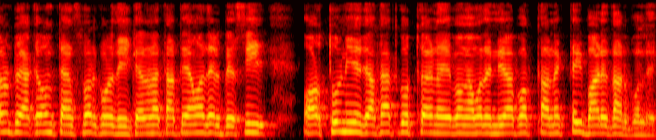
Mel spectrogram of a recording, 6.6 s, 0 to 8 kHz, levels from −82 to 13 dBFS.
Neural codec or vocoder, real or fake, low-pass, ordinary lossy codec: codec, 16 kHz, 4 kbps, FunCodec, trained on Chinese and English, 50 frames a second; fake; 7.2 kHz; none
